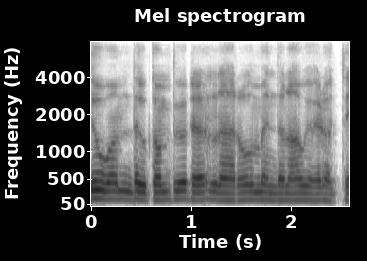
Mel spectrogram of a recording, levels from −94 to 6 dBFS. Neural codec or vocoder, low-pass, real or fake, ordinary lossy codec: codec, 16 kHz, 0.8 kbps, ZipCodec; none; fake; none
